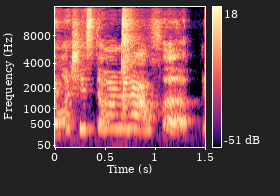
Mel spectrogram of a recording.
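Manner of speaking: high-pitched imitated disbelief; startled. Imitating a friend as someone storms off, mock startled. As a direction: pitch it high like a taken-aback onlooker.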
